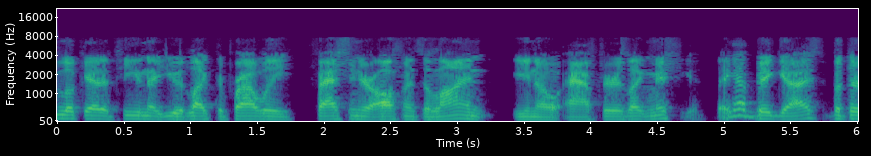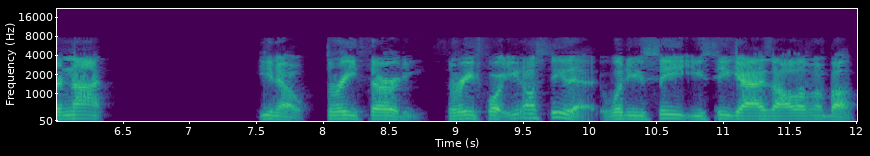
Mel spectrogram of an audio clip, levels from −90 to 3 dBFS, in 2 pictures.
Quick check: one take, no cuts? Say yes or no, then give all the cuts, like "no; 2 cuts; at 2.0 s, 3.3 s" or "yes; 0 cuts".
no; 3 cuts; at 1.8 s, 3.3 s, 7.9 s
